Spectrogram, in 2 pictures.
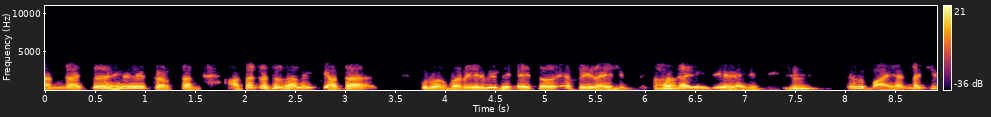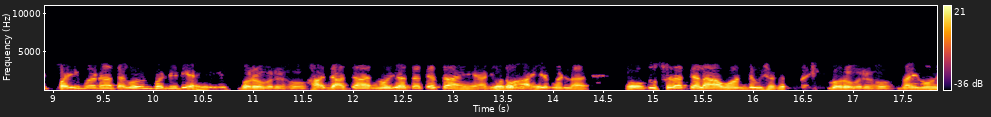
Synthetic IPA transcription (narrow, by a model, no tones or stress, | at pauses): jaŋɡat͡səɦekəɾt̪ana̰t̪akəsəːd͡zʱaləɦekiːat̪a | puɾʋakbəɾeɾʋiːbʱeʈajt͡səəsəiɾaɦjlimnaiɦãnajait̪ieɾaɦjlimni | t̪əba̰jãŋɡat͡ɕiːpəɾimaɽəat̪aɡəɽuːnpəɽliliːaɦebəɾobəɾɦohad͡zat͡saːnubʱəʋd͡zat̪at̪jat͡səaɦeaɽ̃it̪oa̰ɦem̤əʈla | od̪usɾat̪jalaːʋand̪euɕ̬əkət̪̚naɦibəɾobəɾɦonaɦiməɡ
